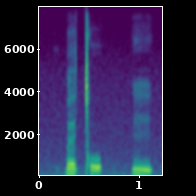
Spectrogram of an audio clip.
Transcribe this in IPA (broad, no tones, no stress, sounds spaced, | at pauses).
k͡p ɛ ǀ o | ĩ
